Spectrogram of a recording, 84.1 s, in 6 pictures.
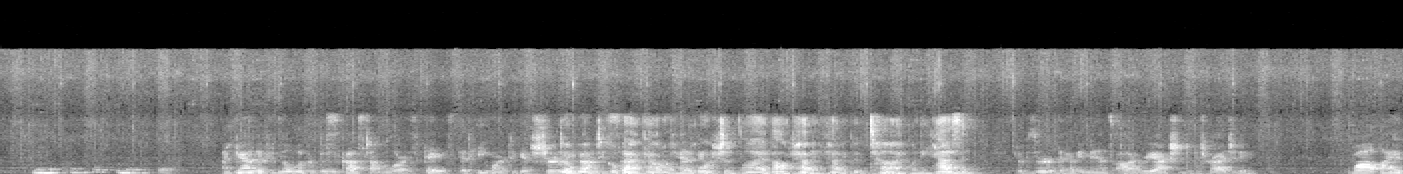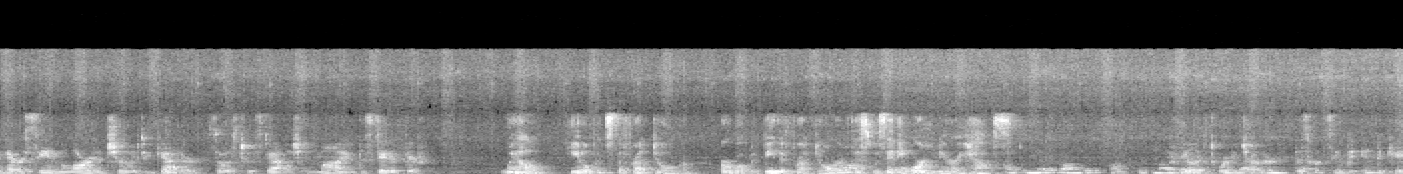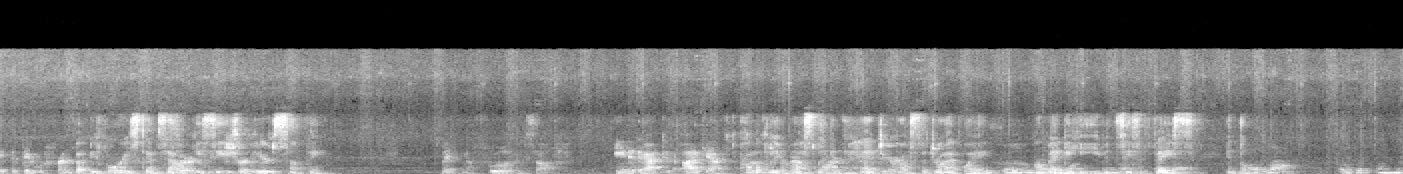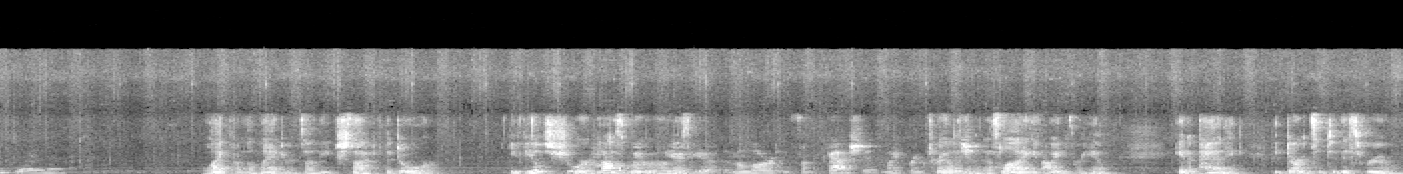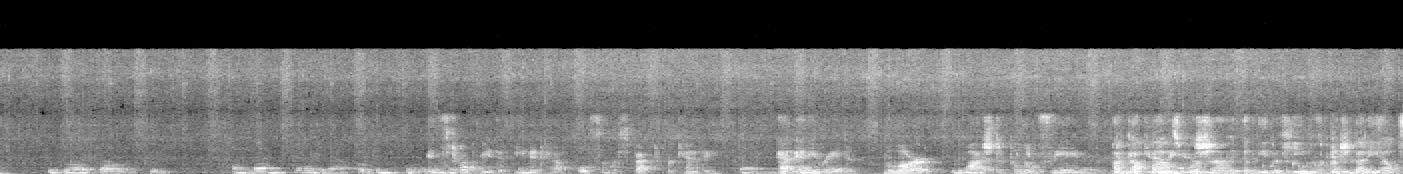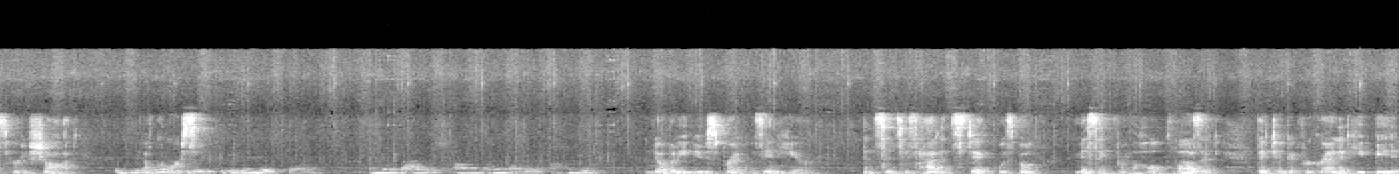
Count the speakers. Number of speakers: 3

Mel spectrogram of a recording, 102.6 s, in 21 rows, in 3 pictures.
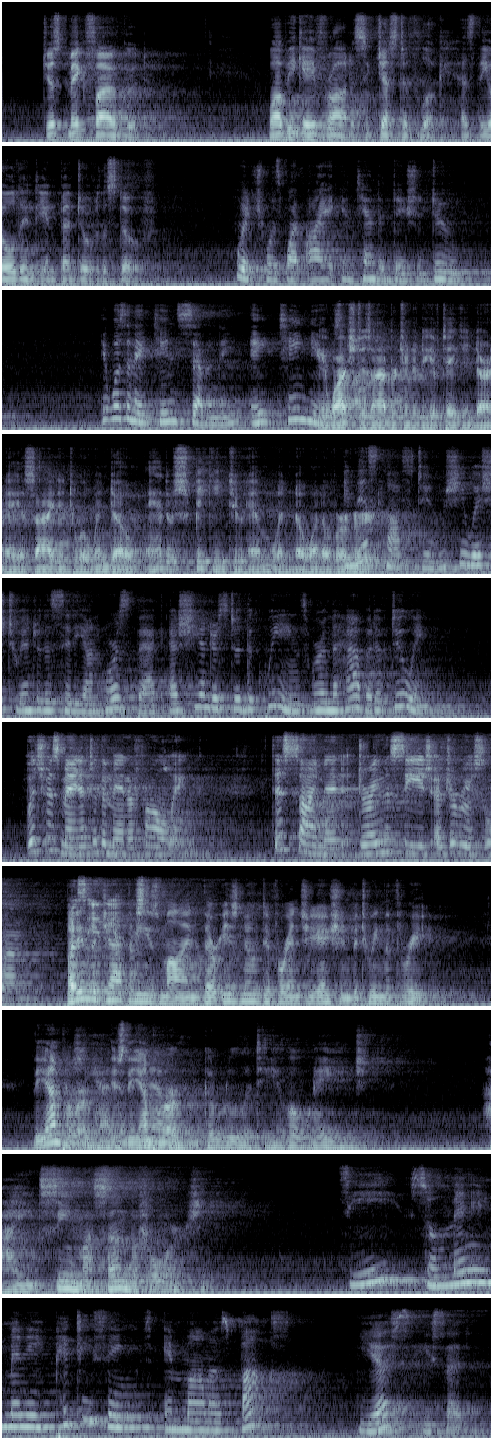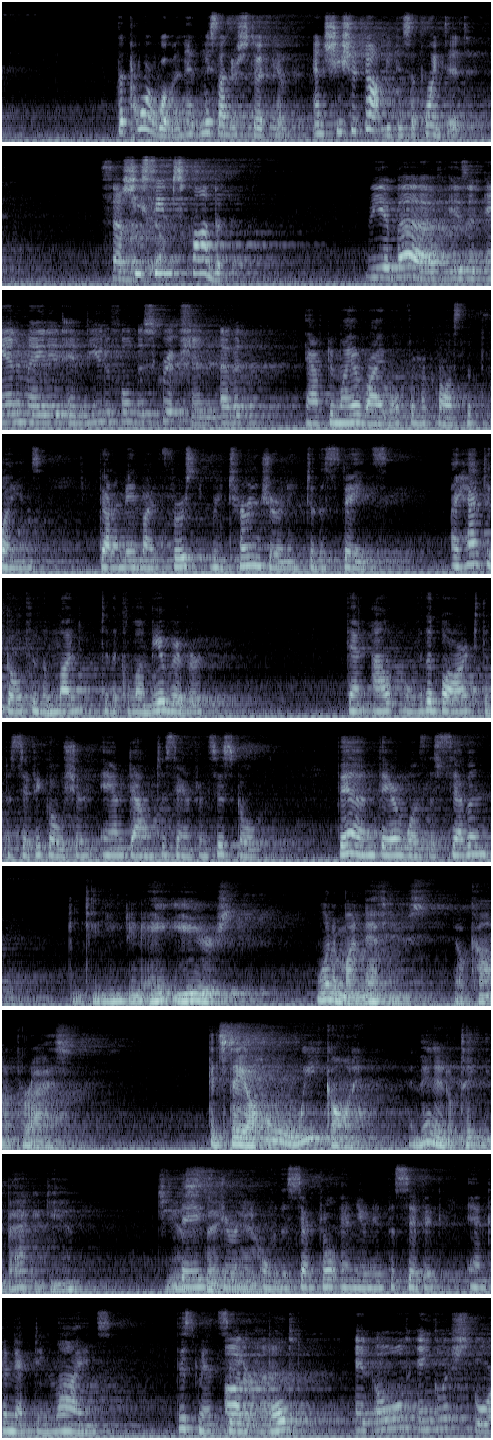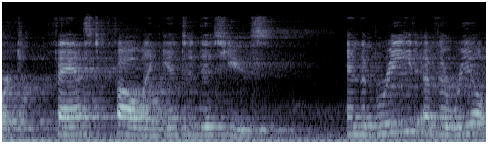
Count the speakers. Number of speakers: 10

